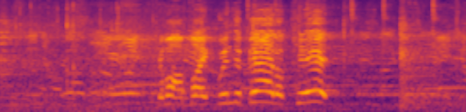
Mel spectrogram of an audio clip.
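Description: A young man shouts encouragement loudly.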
